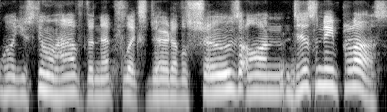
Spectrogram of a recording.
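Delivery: very slow, smug, superior British villain drawl. Imitating what Kevin Feige would say in a room: Kevin Feige as condescending British villain. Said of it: "he sounds like fucking some British fucking villain".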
